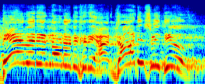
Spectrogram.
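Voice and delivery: high, ringing preacher's shout; emphatic proclamation. Real, not acted. Preacher proclaims answer to congregation.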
